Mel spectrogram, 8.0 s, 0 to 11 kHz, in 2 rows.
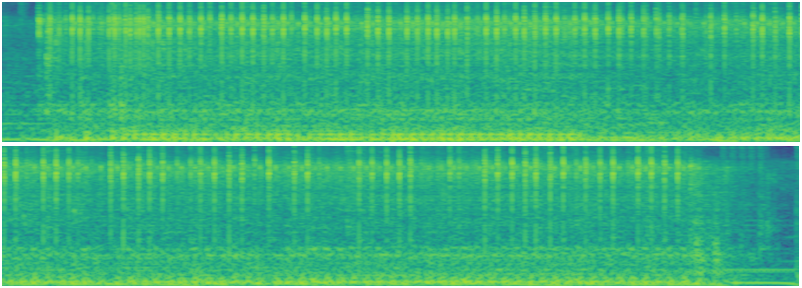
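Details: Honda Scoopy injection scooter during an ignition coil test with a spark gap of about 1 cm: engine fires and holds a steady, even fast idle, so the coil is sparking properly.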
